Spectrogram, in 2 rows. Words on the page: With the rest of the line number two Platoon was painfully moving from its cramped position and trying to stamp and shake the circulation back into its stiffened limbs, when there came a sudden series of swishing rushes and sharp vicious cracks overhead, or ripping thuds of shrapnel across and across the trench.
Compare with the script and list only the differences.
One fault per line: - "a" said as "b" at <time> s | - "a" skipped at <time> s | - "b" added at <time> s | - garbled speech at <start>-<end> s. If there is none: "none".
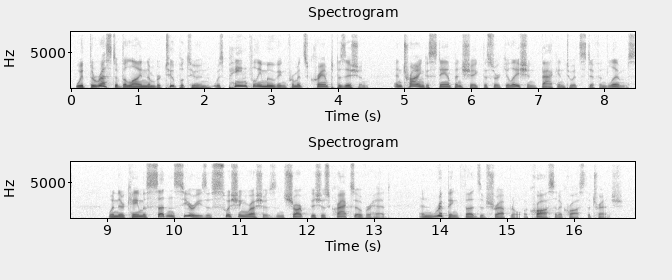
- "or" said as "and" at 13.7 s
